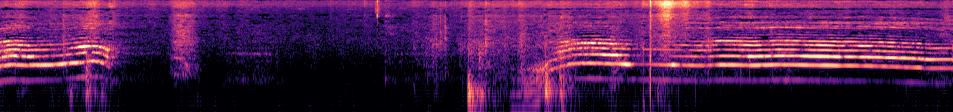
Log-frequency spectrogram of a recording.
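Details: Cat that will not let its owner pass down the stairs utters two long, steady yowling meows, the first lasting about a second, the second drawn out over four seconds, separated by a quiet stretch and a thump.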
